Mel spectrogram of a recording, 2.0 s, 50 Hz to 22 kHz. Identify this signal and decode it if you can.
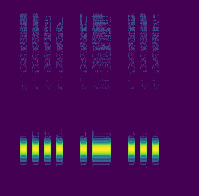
Morse code, heard as a keyed tone, about 20 wpm, 1000 Hz. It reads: HAS
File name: qotdfiles / 20wpm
